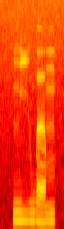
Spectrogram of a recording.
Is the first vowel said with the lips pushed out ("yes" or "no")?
no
